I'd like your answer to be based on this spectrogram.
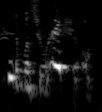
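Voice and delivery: high squeal of laughter through the words; laughing hard while saying it. Real, not acted.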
